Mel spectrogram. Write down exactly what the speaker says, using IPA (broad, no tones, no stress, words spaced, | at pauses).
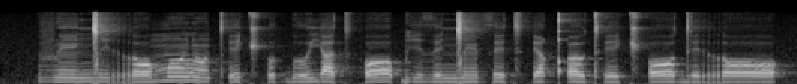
vẽŋ͡ǀi rɔmɔ̃ lɔ̃tʼɪt͡ʃʼʊ ɠʊja t͡sʼɔɓi ðɪŋ͡ǀẽθɪt͡sʼe qʼutʼe t͡ʃʼɔdɪ rɔ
